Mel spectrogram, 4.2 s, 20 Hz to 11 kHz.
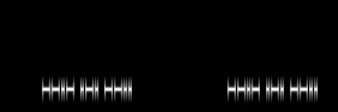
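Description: Morse code sidetone, a steady pitch of about 700 Hz, keying the Q-code QRZ (dah-dah-di-dah, di-dah-dit, dah-dah-di-dit) at 40 words per minute. It is sent twice, the second time starting about three seconds in. QRZ asks "who is calling me?"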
